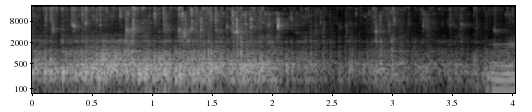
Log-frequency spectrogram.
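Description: Coolant pours steadily out of a 2.0T FSI Audi A4 engine (B6/B7) as the water pump is removed during a timing belt job, a close, continuous splashing stream that eases off slightly toward the end.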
